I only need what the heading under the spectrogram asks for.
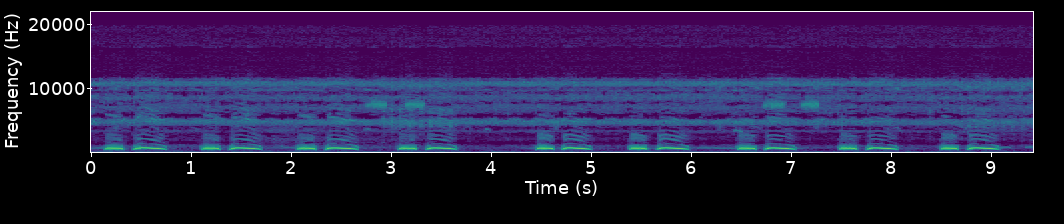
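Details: Spotted dove, recorded as a lure for trapping, repeating crisp paired coos, the second note arched and falling, about once a second in a steady series with a brief gap midway.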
